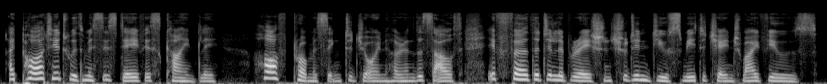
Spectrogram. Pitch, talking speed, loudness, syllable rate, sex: 175 Hz, 175 wpm, -19 LUFS, 5.1 syllables/s, female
